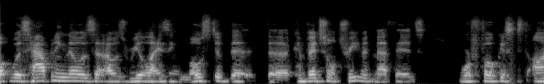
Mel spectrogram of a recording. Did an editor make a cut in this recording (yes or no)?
no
